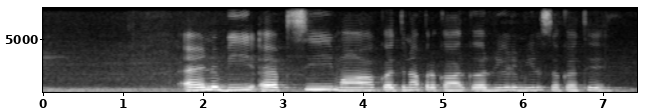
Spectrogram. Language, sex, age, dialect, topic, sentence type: Chhattisgarhi, female, 51-55, Northern/Bhandar, banking, question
